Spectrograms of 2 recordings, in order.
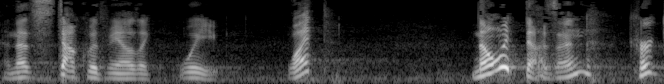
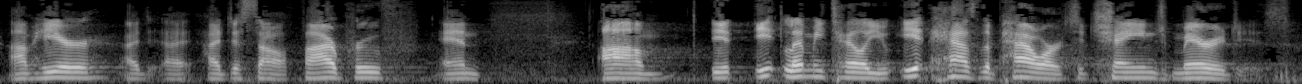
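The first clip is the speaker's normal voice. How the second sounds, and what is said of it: Heavy Southern American accent. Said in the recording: “she had a heavy southern accent”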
